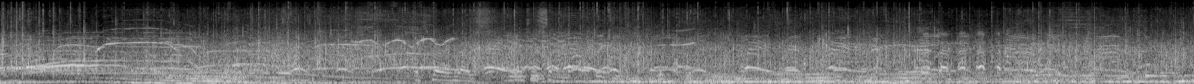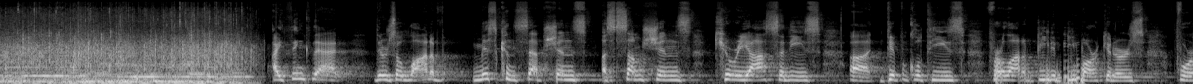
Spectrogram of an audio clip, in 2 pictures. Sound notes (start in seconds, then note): 0.1 audience clapping and cheering; 6.6 crowd chanting Gary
